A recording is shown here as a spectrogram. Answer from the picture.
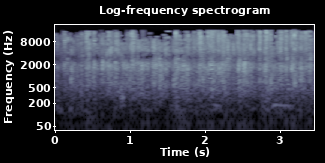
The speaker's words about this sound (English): Sorry, you can clap.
